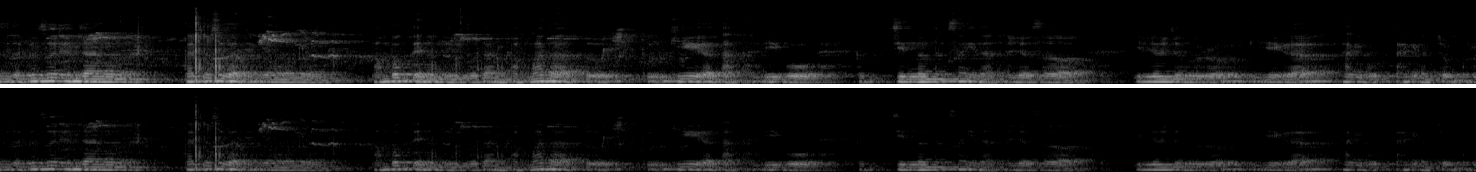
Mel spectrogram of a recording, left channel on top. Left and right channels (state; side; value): quieter; right; 9.2 dB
